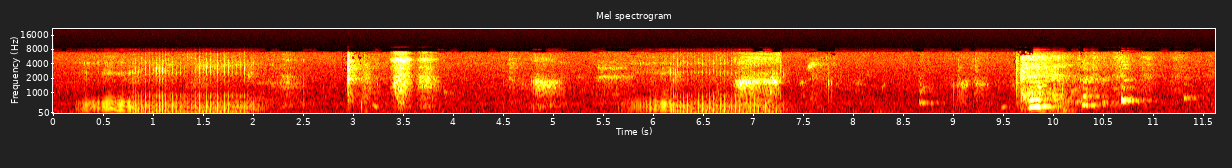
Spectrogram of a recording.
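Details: Guizmo, a French Bulldog, snores in two long, buzzing, low-pitched breaths about five seconds apart. Soft rustling and snuffling sounds fill the gaps between them.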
